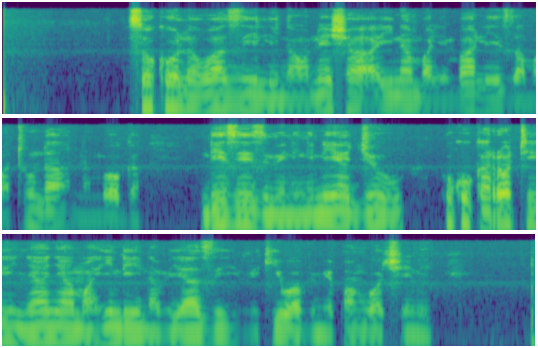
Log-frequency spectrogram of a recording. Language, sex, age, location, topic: Swahili, male, 25-35, Nairobi, finance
